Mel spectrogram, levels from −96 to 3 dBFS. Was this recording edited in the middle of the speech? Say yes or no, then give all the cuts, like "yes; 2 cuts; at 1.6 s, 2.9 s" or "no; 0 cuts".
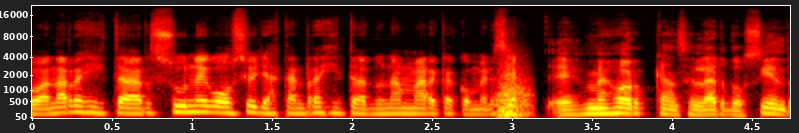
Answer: yes; 1 cut; at 3.0 s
